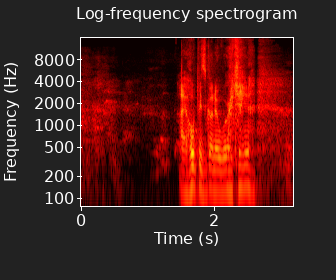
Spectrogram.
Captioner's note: laughter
